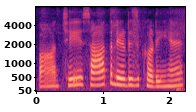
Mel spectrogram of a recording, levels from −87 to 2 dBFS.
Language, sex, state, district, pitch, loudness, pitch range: Hindi, female, Haryana, Rohtak, 225 Hz, -15 LUFS, 200-235 Hz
